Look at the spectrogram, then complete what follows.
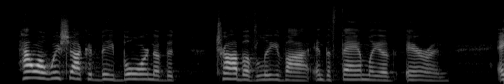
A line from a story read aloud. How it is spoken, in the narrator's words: the man from Moab sighs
